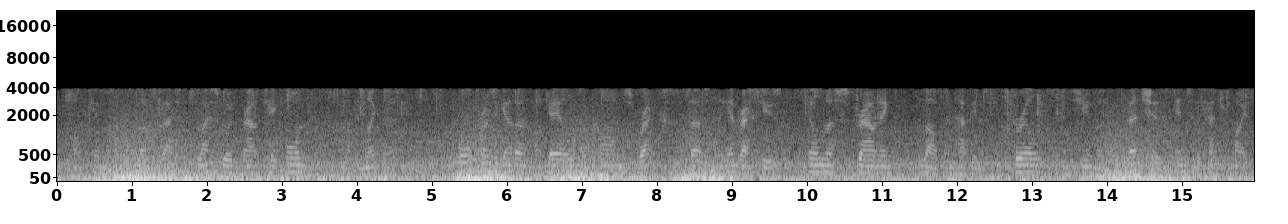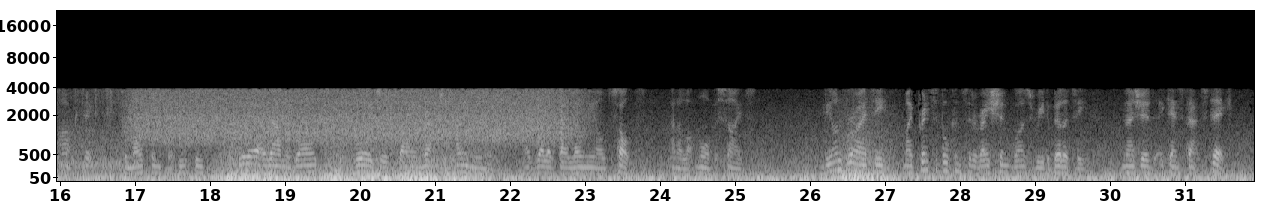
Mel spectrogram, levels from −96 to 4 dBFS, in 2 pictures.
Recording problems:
garbled, watery; badly; nothing above 4 kHz
wind noise on the microphone; heavy; 5 dB below the speech
rain or running water; loud; until 23 s; 1 dB below the speech

